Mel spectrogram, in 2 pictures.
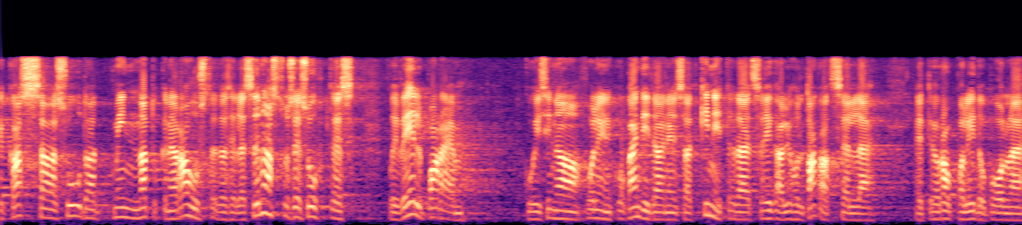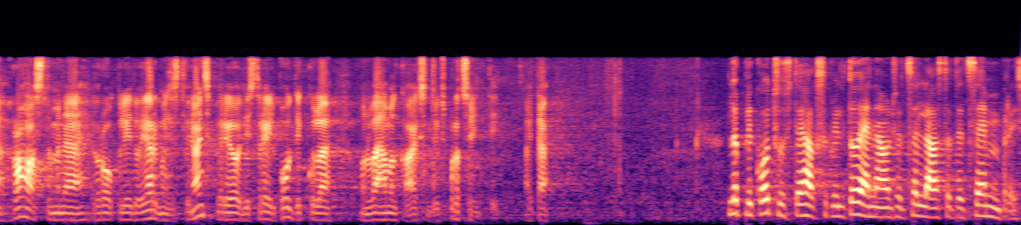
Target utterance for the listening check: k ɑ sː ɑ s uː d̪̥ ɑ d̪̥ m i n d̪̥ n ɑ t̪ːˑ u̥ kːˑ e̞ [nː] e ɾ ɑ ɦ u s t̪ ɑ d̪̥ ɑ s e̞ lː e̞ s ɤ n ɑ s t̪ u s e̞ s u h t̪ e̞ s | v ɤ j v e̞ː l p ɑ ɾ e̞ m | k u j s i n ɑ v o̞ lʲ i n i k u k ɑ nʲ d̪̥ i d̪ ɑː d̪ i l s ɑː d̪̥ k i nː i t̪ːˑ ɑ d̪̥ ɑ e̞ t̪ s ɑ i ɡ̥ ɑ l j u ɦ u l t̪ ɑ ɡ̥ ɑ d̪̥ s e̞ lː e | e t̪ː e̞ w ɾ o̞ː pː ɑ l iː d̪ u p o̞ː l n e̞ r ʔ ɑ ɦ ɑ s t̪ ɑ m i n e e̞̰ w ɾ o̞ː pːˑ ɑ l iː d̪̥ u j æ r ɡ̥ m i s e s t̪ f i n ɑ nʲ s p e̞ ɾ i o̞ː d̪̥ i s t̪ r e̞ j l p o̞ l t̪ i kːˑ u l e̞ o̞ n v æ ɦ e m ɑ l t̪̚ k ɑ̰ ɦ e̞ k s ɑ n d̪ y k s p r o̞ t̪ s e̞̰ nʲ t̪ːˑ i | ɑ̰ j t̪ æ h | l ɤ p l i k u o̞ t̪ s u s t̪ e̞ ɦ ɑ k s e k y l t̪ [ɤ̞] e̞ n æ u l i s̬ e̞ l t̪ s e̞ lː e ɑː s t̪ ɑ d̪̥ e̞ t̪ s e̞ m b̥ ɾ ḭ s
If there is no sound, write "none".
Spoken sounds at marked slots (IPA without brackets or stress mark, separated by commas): n, ɤ̞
